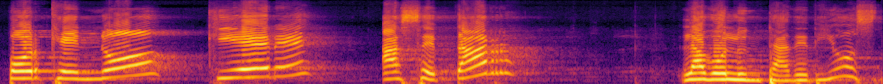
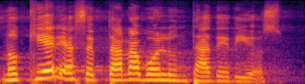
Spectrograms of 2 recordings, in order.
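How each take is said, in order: First: Each word drawn out slowly and louder, leaning on "quiere"; slow emphatic stress. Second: Said in the usual way. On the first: Shown as a demonstration. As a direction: spell it out slowly, pressing "quiere" and "aceptar". (lento y enfático, marcando "quiere") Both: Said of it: "repeats the phrase for emphasis".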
